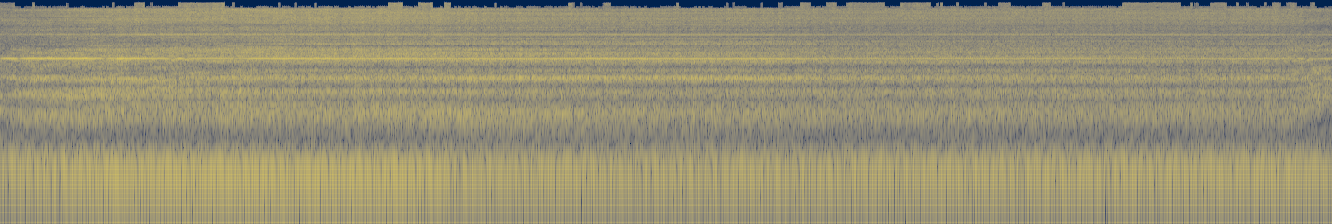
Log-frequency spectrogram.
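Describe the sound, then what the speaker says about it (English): A car's exhaust note running steadily, loud and close, as a constant droning rumble with an even pulsing texture and no talk throughout. "listen to my exhaust and tell me if that doesn't sound different than before."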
